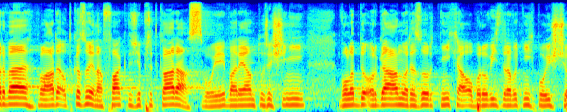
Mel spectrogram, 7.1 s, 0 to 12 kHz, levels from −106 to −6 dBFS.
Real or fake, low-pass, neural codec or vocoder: real; 10.8 kHz; none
